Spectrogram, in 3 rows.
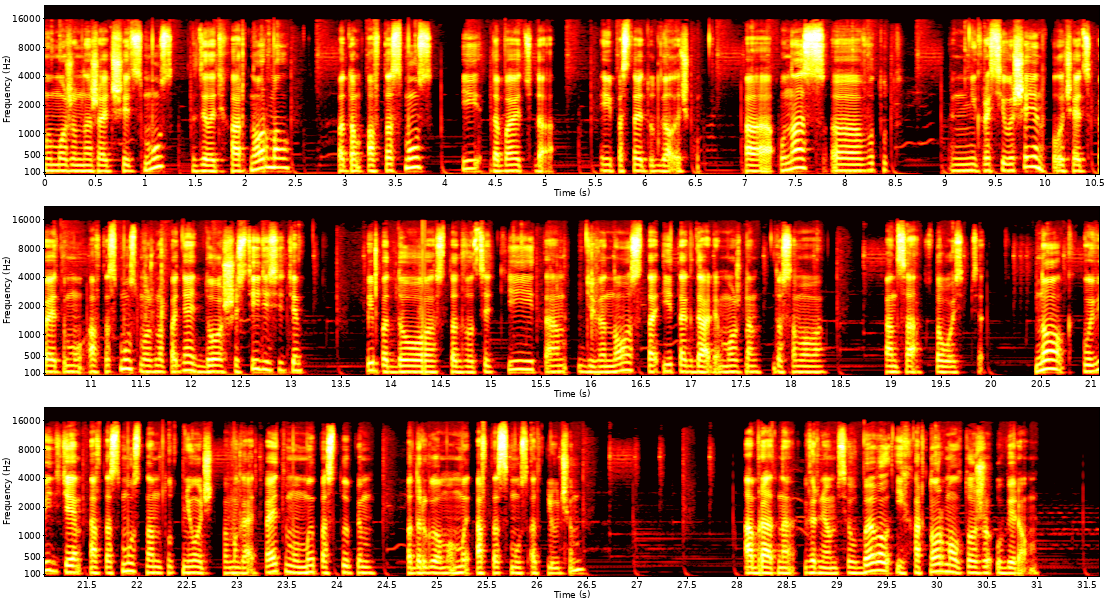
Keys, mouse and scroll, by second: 0.0 click, 0.8 click, 2.2 click, 3.5 click, 7.0 middle click, 7.6-8.0 shift+middle drag, 8.7 middle click, 9.1 shift+middle drag, 10.7-12.4 drag, 13.0-14.7 drag, 15.2-16.5 drag, 17.0 click, 18.2 click, 19.5 middle click, 20.5 middle drag, 22.2-23.6 drag, 25.9 click, 27.2 click, 29.8 click, 31.2 click.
